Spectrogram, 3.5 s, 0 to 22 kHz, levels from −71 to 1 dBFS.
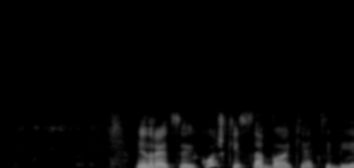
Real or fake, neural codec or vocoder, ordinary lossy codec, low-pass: real; none; none; 7.2 kHz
